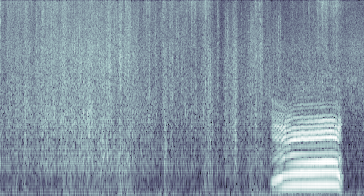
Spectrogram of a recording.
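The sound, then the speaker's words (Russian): A spotted cow with rope-tied horns, standing among cattails, gives one long, loud, droning moo near the end, after several seconds of steady rain-like noise. “Среди рогоза стоит пятнистая корова. Ее рога обвязаны веревкой.”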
